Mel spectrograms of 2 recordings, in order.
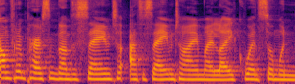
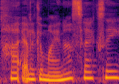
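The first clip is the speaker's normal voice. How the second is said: put-on soft, flirty, sultry voice; 2 semitones higher than usual. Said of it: "Little homie wanted, like".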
